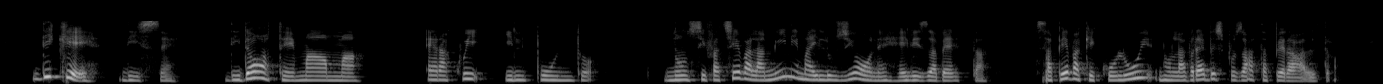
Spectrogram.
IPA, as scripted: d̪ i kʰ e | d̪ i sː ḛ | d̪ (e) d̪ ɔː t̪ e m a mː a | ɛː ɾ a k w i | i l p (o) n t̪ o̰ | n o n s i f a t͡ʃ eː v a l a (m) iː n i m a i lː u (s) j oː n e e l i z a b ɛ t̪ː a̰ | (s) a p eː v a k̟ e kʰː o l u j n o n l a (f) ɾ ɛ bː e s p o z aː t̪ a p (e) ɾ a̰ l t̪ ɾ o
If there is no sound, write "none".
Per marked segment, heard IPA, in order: i, u, m, z, s, v, e

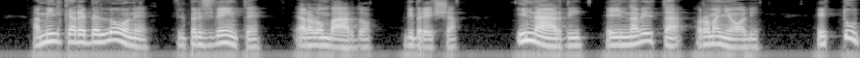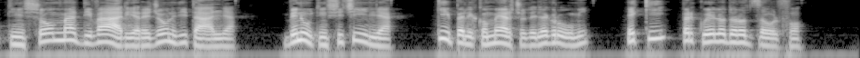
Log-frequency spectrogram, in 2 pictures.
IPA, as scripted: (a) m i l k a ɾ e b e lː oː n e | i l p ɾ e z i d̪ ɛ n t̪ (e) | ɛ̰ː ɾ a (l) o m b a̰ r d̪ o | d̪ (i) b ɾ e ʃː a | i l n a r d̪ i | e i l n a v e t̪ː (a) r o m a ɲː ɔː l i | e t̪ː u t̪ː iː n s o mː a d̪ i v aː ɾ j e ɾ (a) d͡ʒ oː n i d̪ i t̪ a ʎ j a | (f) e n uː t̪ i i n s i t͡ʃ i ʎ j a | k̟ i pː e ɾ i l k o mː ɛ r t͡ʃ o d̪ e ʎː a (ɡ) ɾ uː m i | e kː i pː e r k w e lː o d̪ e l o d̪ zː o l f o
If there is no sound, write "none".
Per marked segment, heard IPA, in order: a, e, l, i, a, e, v, ɡ

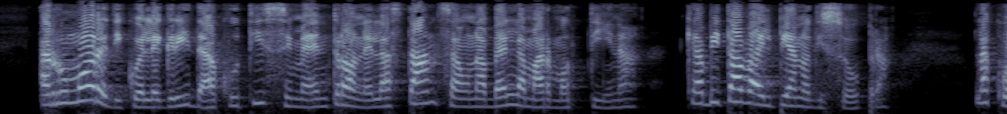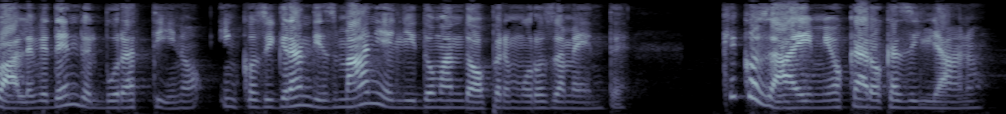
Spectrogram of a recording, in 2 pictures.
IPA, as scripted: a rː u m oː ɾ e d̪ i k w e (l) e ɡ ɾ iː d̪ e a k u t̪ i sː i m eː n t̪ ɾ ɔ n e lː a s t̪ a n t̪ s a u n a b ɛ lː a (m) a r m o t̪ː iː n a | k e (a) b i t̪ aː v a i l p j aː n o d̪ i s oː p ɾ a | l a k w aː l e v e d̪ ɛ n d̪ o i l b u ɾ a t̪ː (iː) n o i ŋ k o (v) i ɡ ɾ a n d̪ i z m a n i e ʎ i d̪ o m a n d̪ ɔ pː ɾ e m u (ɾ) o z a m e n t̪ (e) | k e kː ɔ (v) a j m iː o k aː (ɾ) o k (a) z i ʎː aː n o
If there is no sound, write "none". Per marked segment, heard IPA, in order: lː, m, a, iː, z, ɾ, e, z, ɾ, a

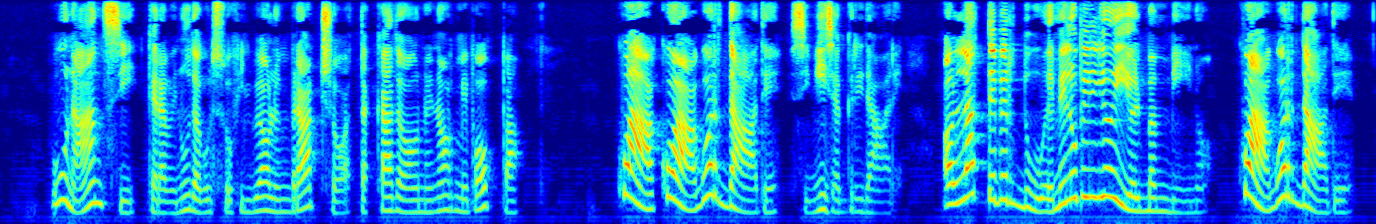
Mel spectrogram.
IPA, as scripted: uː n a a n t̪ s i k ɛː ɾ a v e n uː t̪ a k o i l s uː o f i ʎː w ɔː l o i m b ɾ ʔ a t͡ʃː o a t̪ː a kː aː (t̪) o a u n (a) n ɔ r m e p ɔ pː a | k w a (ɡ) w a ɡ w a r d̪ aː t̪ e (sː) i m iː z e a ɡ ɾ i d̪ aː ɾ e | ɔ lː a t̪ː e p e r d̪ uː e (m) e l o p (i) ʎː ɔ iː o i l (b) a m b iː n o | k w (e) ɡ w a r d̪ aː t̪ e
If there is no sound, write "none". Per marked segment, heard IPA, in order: t̪, e, k, s, m, i, b, a

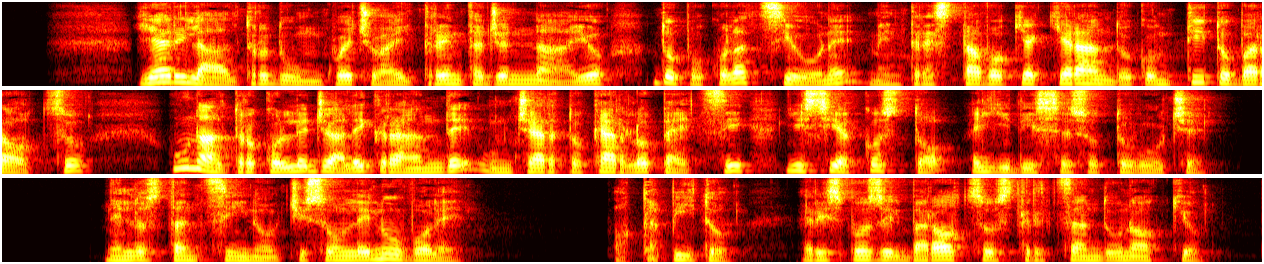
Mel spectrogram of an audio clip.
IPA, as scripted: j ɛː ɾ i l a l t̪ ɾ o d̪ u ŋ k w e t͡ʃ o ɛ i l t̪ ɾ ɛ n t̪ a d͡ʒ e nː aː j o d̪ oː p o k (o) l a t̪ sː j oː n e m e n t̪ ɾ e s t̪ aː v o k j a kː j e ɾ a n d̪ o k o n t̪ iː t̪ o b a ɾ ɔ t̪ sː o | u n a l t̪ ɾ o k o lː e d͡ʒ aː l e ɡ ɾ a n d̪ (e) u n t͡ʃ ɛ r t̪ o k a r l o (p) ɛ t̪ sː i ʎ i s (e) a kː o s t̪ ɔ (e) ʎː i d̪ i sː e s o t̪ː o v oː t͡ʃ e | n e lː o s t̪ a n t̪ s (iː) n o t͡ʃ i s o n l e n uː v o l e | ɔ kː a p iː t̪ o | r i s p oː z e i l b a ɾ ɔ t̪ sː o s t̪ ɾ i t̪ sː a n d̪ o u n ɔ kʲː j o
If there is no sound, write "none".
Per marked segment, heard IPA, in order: o, e, p, i, e, iː

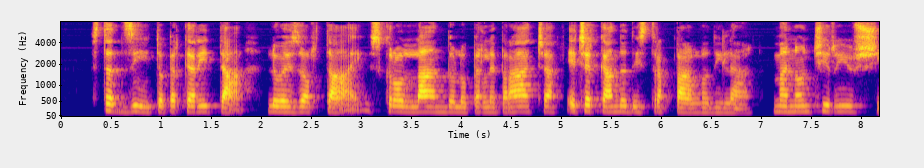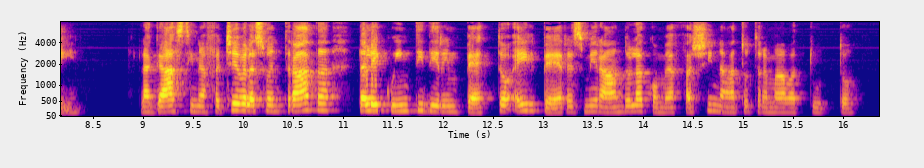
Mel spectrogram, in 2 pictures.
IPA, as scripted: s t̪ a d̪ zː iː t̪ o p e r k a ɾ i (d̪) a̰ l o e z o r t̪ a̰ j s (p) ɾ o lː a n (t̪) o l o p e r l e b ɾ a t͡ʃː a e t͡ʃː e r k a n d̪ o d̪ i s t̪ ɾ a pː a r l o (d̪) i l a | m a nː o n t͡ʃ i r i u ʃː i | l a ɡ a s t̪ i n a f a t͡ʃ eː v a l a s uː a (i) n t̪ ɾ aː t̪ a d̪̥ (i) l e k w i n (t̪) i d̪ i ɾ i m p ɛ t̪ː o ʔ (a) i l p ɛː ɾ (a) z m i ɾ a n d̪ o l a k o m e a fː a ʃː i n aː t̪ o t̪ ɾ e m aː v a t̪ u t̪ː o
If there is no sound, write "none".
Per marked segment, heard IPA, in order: t̪, k, d̪, d̪, e, a, t̪, e, e

